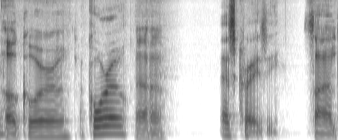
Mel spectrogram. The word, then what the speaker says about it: Okoro: Okoro.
